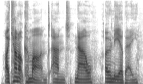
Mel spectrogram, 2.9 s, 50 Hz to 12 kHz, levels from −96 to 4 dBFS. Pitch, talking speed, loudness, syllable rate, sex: 120 Hz, 145 wpm, -21 LUFS, 4.7 syllables/s, male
